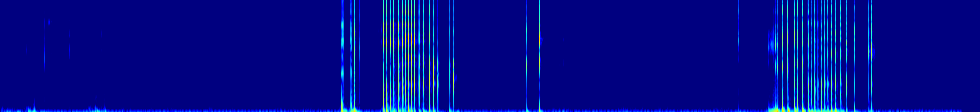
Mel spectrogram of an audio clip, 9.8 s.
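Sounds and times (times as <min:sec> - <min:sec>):
tightening grip on a plastic toy: 0:03.4 - 0:04.6, 0:07.7 - 0:08.8.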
